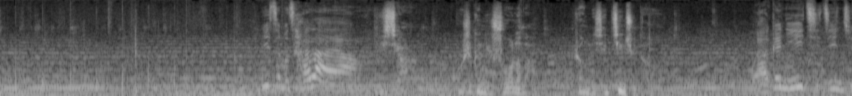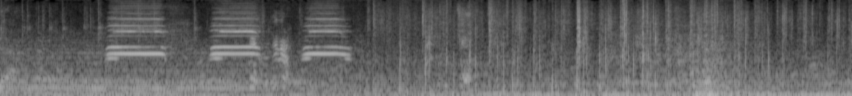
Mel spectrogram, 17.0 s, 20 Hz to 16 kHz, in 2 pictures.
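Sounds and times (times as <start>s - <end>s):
background music: 0.0s - 17.0s
short high whistle blasts: 9.6s - 12.0s.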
